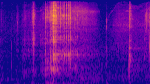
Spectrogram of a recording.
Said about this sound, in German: Ich habe die irgendwo gefunden, diese Münzen. Was heißt das? Irgendwer hat sie wahrscheinlich verloren, oder?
